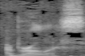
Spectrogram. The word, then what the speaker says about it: Abrolhos: Albros? The Abrolhos.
